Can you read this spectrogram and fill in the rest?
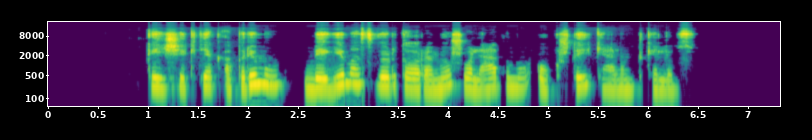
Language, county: Lithuanian, Vilnius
